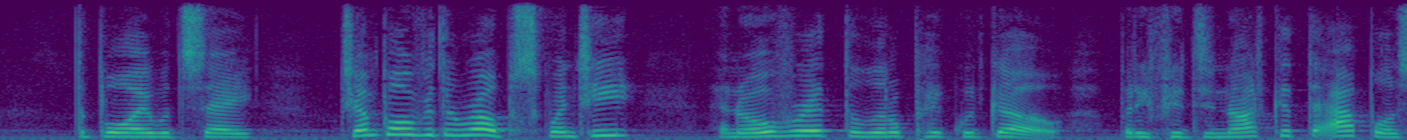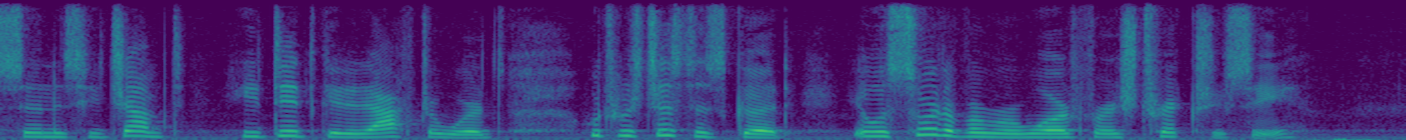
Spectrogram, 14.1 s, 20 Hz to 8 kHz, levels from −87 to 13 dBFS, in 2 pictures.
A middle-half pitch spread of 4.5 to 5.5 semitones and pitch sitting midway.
No: average, 4.8 semitones; high, 235 Hz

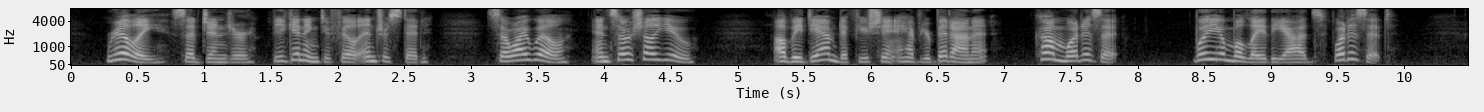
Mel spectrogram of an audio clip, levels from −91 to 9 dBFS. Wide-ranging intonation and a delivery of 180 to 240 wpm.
Yes: wide, 7.4 semitones; average, 200 wpm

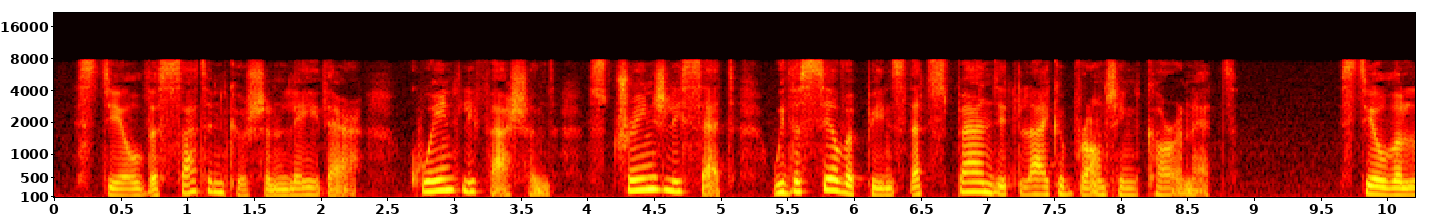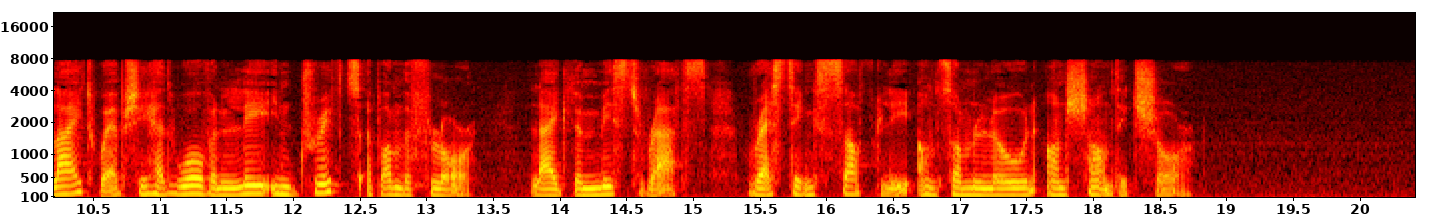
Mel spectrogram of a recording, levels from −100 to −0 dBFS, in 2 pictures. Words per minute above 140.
No: slow, 135 wpm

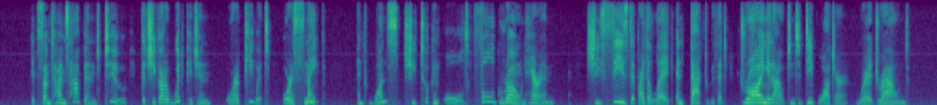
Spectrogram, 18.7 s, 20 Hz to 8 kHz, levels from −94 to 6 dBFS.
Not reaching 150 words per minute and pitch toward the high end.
Yes: average, 140 wpm; high, 245 Hz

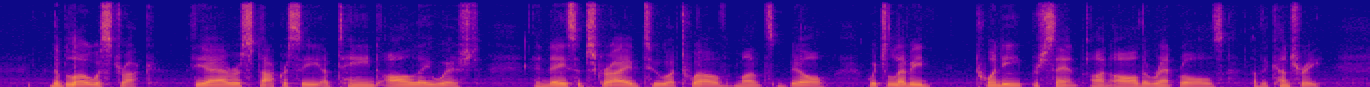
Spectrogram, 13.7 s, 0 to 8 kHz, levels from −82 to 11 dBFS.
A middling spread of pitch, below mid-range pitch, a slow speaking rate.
No: narrow, 2.3 semitones; low, 125 Hz; slow, 130 wpm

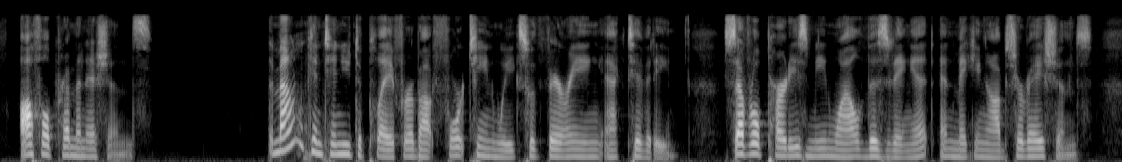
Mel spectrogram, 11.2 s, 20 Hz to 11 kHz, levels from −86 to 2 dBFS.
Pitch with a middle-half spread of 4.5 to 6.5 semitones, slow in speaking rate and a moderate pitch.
No: average, 3.3 semitones; slow, 120 wpm; medium, 150 Hz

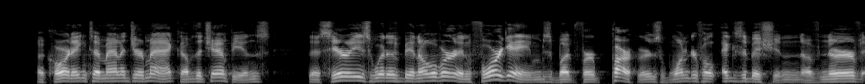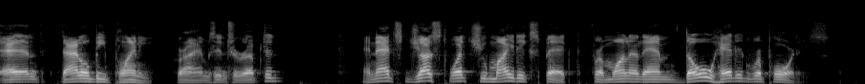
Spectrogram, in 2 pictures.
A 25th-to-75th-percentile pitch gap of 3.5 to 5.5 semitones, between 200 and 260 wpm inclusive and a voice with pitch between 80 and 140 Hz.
No: average, 4.4 semitones; average, 155 wpm; low, 135 Hz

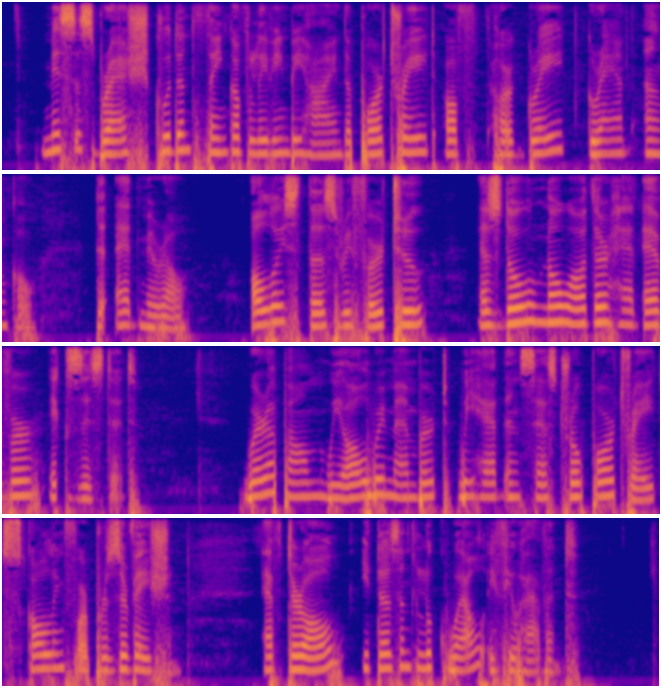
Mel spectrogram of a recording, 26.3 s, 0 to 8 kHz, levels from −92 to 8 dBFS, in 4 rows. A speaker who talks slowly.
Yes: slow, 105 wpm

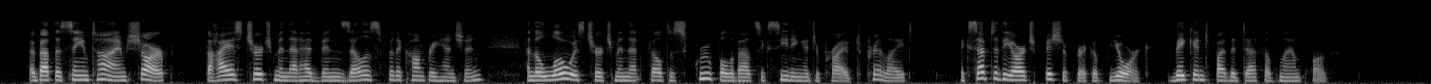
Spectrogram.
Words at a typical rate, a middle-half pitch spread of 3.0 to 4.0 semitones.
Yes: average, 165 wpm; average, 3.7 semitones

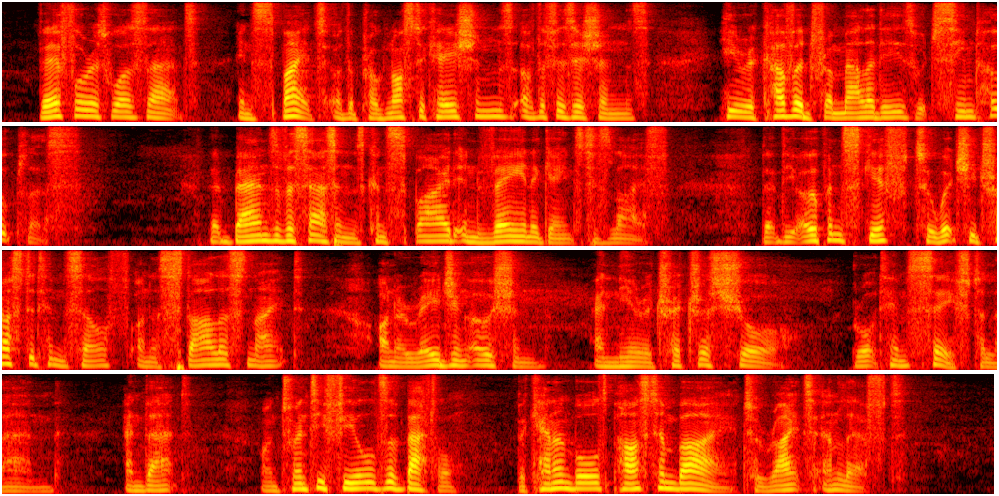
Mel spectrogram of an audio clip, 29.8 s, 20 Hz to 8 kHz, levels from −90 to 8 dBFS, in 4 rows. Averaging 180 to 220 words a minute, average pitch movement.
No: average, 145 wpm; average, 4.1 semitones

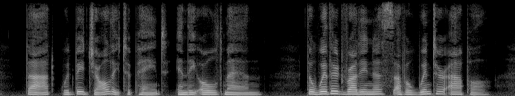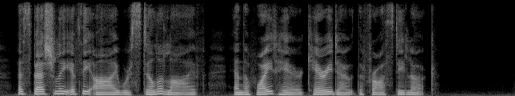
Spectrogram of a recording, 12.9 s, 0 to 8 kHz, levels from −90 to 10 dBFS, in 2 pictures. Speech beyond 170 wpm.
No: average, 155 wpm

